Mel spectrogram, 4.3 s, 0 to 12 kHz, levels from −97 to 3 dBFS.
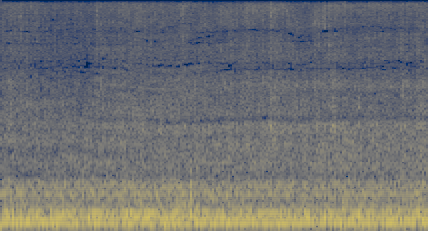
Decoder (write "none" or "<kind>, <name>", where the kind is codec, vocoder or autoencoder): none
